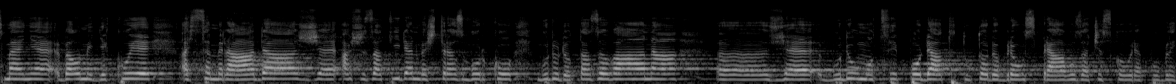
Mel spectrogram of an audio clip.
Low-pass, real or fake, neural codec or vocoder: 14.4 kHz; real; none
